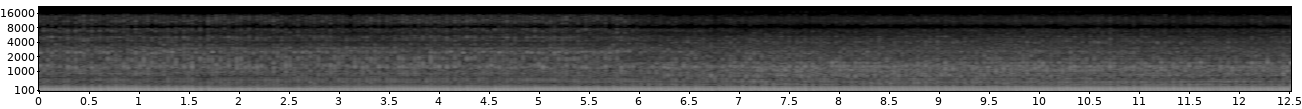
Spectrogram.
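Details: 1951 Gravely Model L garden tractor running on a backup magneto after the original's weak spark, with the carburetor cleaned and a new old stock tank fitted: loud, steady single-cylinder thump at a fast, even beat with no stumbles; normal running.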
